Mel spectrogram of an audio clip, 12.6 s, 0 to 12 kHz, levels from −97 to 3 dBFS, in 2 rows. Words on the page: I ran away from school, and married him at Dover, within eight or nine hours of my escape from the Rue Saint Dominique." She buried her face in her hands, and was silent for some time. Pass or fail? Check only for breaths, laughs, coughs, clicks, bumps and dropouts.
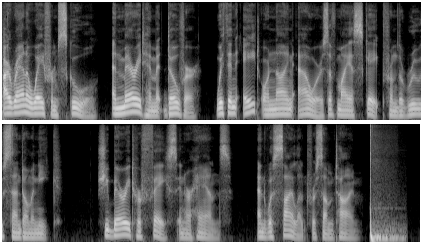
fail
